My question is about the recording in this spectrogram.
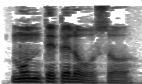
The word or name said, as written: Montepeloso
